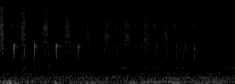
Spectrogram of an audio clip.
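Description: Rapid, faint spritzes from a pump facial mist bottle, a Tatcha Luminous Dewy Skin Mist, sprayed onto the face: about seven short hisses a second, dying away in the second half.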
